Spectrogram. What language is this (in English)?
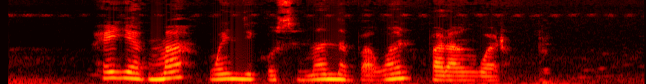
Western Highland Purepecha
